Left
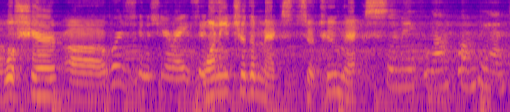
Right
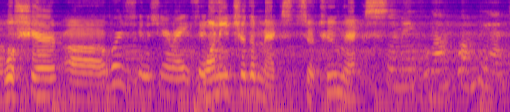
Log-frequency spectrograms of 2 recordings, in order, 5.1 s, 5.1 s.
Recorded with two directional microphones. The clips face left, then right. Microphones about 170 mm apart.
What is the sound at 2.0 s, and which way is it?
Speech, 80° right.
